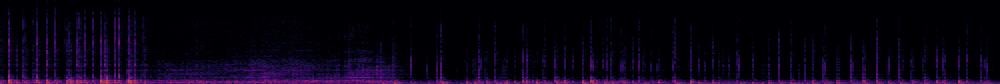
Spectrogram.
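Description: Fingertips and short nails tap and scurry across a large, solid, varnished wooden tabletop, moving toward the camera. Loud, fast, irregular taps open the clip, then give way to a softer, steadier rubbing scurry before quick, uneven tapping resumes. The knocks are dull and woody, with short, dry decays.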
